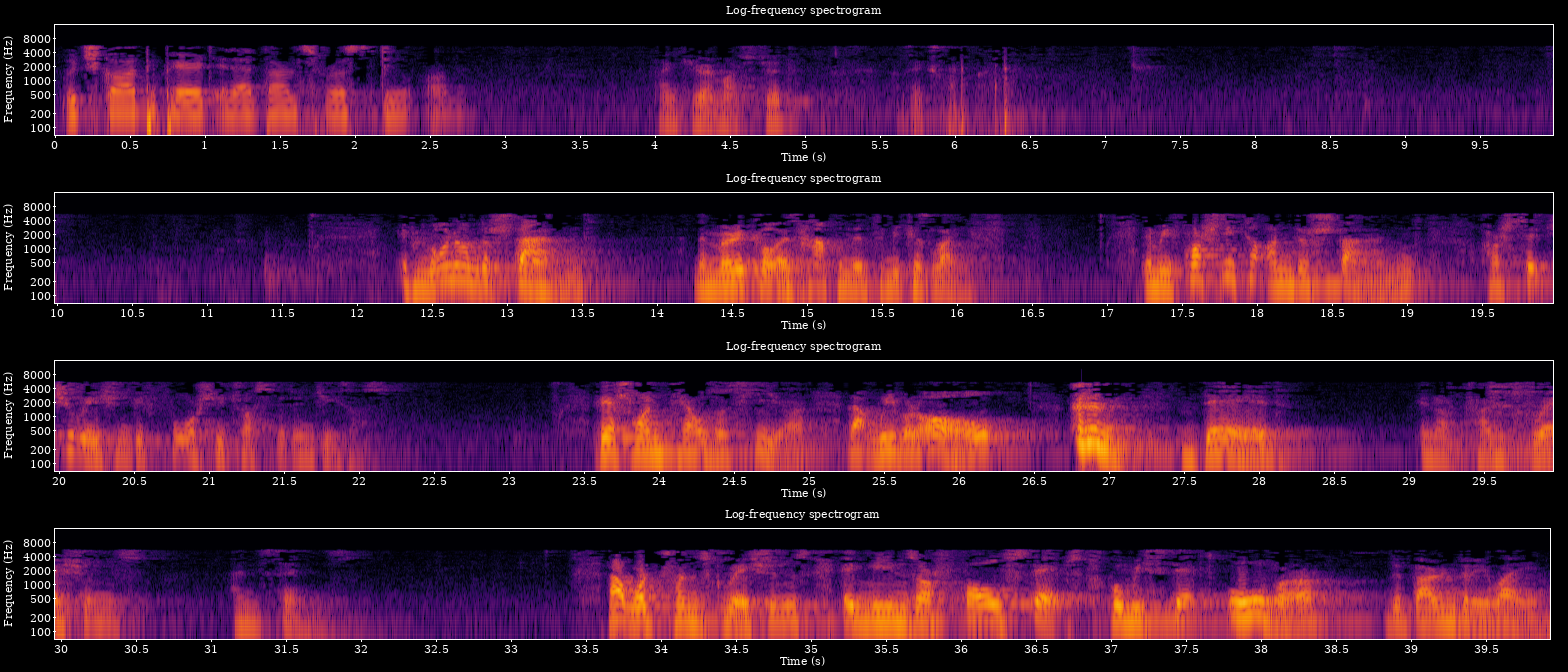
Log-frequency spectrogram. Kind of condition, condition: setting, large echoing room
